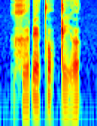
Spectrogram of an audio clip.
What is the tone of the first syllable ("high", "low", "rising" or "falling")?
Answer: rising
